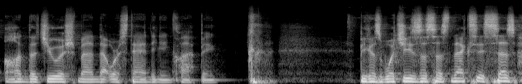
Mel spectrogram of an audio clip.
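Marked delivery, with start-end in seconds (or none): none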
